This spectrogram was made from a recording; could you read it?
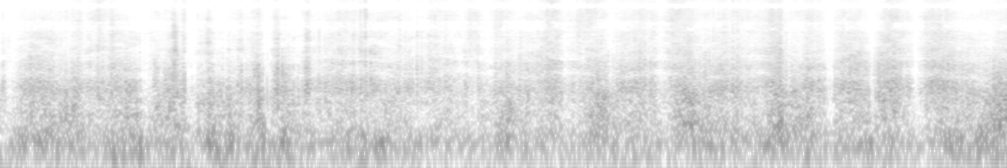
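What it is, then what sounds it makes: Vinyl letter sticker sheet. Fingertips and short nails scratch and tap across the raised die-cut letter outlines on a flat, thin, solid green glossy vinyl sticker sheet. A continuous dull, low-heavy scraping texture is punctuated by brief taps, with no clearly separated hits.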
